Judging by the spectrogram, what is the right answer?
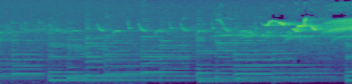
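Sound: birds chirping and singing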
